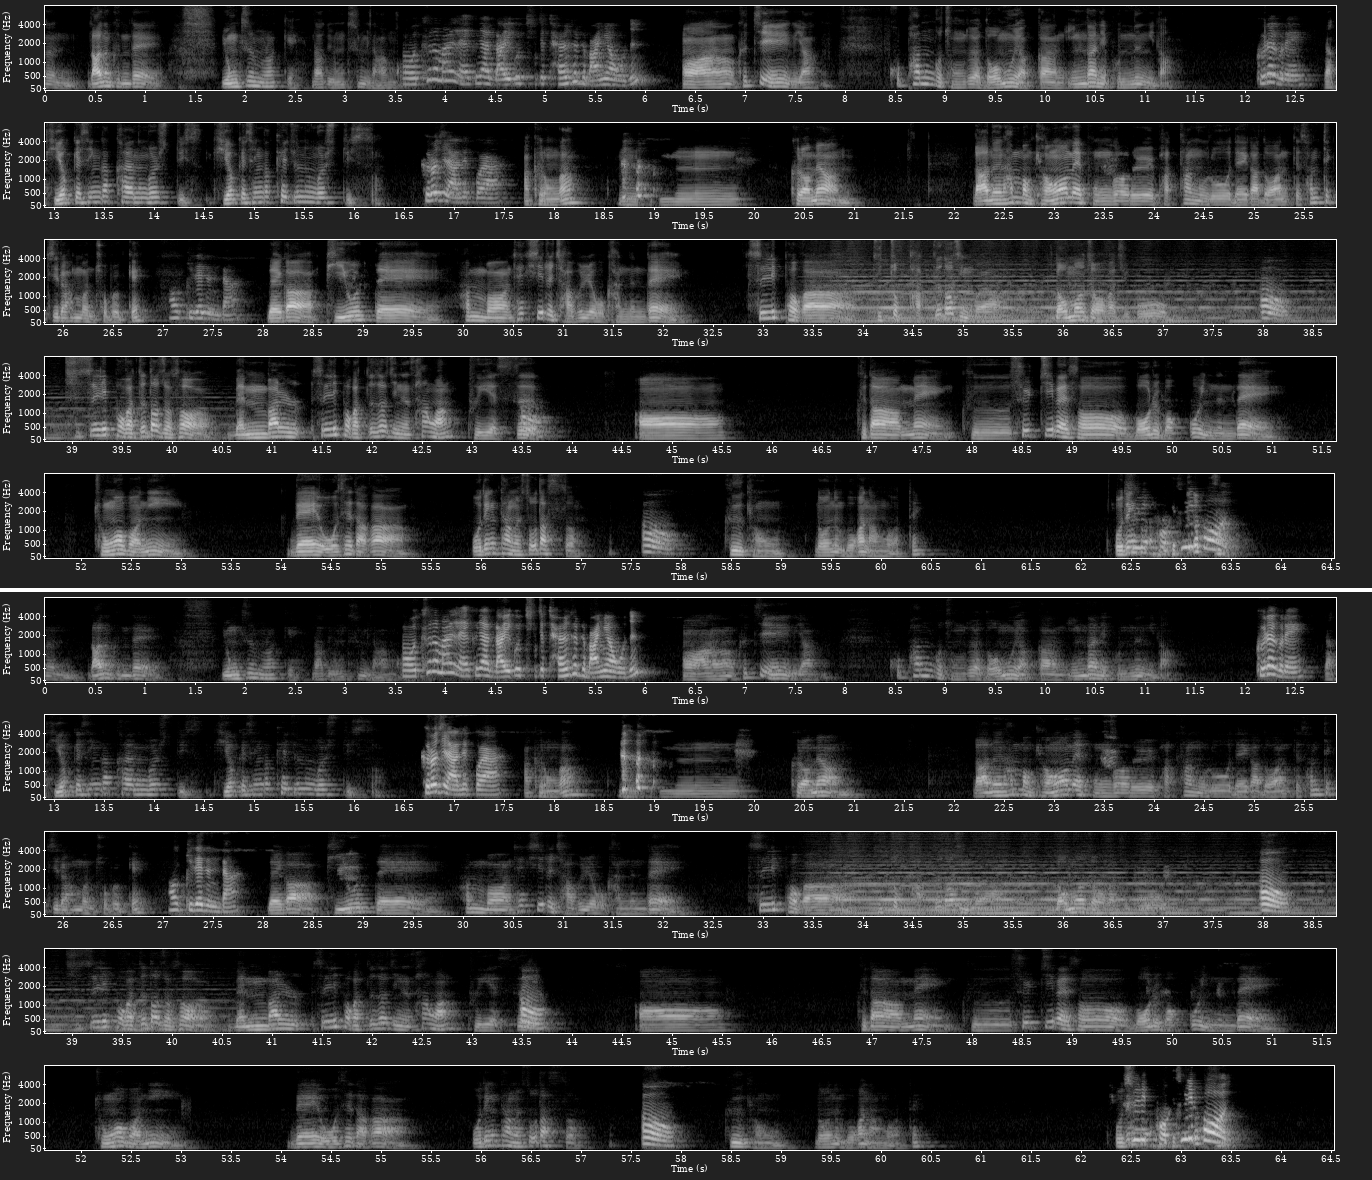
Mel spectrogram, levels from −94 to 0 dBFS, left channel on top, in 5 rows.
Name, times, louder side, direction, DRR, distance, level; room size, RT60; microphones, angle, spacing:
voice 1, 0.0-3.6 6.4-7.7 8.5-11.3 12.8-16.3 17.7-18.3 18.7-19.9 20.4-21.0 22.2-26.8 28.1-32.3 32.9-35.5 35.9-37.2 38.9-43.7 44.6-45.5 46.9-51.1 52.1-53.1 54.1-55.3 55.9-57.0 58.5-59.0 59.4-60.4 62.4-62.7 63.1-63.2, left 6 dB, 80° left, 0.5 m, -32 dB
voice 2, 3.6-6.0 12.1-12.6 16.7-17.5 18.7-19.0 19.8-19.9 27.1-27.8 38.0-38.3 43.5-43.7 57.6-58.0 62.5-63.5, right 6 dB, 65° right, 0.4 m, -28 dB
sound 1, 33.3-40.7, right 1 dB, 5° left, 0.6 m, -40 dB
5.4 x 5.1 x 4.0 m
head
